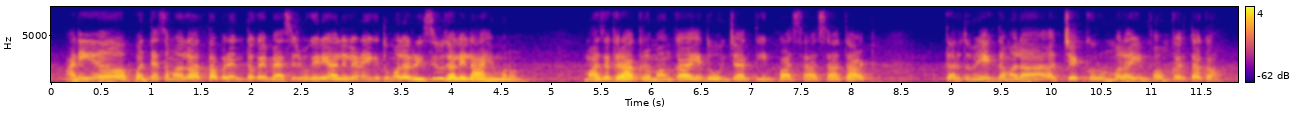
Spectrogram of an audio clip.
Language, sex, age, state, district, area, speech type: Marathi, female, 30-45, Maharashtra, Jalna, urban, spontaneous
